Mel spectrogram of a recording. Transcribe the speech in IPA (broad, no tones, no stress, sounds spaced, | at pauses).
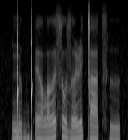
ŋ͡ǃ ɯ b ǃʼ ɛ ə̯ lˠ ɤ ə̯ s o z ɤ ɭ i ǀ a t͡sʰ ɯ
